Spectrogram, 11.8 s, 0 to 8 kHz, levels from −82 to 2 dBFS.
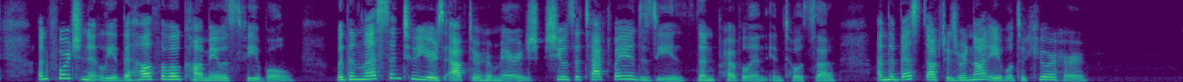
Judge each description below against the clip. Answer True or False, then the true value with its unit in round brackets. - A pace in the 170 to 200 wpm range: True (180 wpm)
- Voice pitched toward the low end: False (230 Hz)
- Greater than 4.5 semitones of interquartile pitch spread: True (5.5 semitones)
